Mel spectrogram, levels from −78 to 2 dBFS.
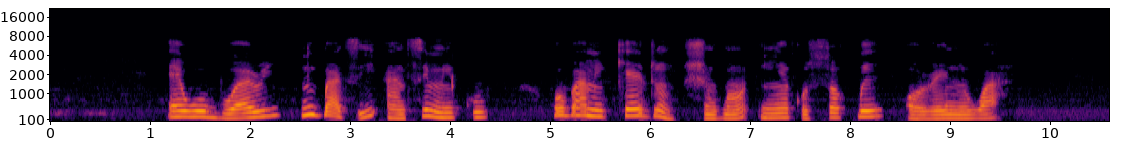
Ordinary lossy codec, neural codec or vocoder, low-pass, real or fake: Opus, 24 kbps; none; 7.2 kHz; real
